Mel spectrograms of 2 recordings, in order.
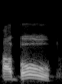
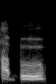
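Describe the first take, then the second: First: The second vowel is a long O. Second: The second vowel is an oo sound. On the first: The speaker calls it right. "that's a long O" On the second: The speaker calls it wrong. "It's not haboob"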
